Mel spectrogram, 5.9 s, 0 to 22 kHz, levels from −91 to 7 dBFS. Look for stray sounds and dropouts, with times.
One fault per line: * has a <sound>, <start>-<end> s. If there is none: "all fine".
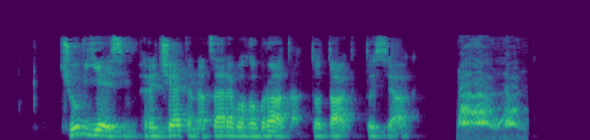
* has a bark, 4.6-5.3 s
